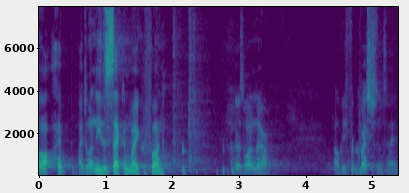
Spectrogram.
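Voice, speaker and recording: Speaking with a Cork accent at a fairly quick pace, a man with a fairly high pitch leaves long, frequent pauses amid noticeable background noise. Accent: Cork accent, sing-song. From Ireland, Cork city. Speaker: conference speaker. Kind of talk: conference talk. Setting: stage with audience. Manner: rises in pitch when excited; animated.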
